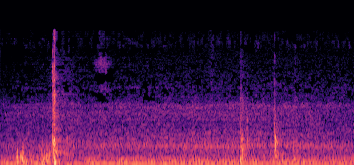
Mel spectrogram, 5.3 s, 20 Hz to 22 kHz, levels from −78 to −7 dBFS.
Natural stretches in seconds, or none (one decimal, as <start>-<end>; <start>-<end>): 2.0-5.3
